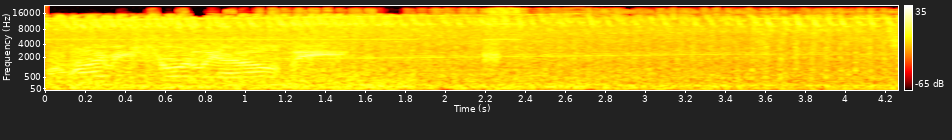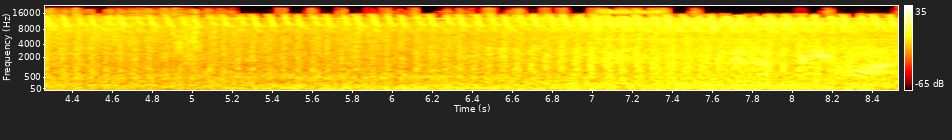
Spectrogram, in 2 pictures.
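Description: The Pequod helicopter in Metal Gear Solid V thrums steadily as it arrives at a landing zone, rotor chop and engine drone holding close and loud while radio-style voices talk over it.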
